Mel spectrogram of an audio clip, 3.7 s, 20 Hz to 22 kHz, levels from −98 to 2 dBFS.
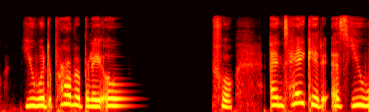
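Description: From 1.15 s to 2.15 s the speech breaks off. The last sound smears into a fading buzz, then near silence lasts about 0.66 s, and the speech resumes with roughly a second gone. This is likely a long network dropout concealed by the receiver.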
